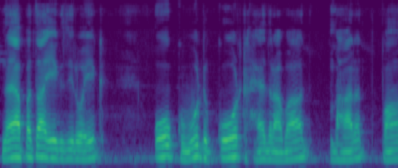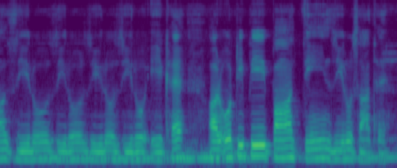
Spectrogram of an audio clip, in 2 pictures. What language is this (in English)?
Urdu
